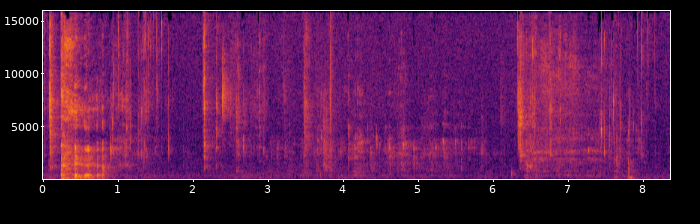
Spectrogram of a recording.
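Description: Close-miked wet chewing and mouth clicks of a person eating, after a short vocal sound at the very start. A brief rustling scrape comes about six seconds in.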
